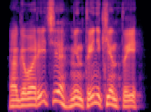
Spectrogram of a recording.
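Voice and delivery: ordinary delivery

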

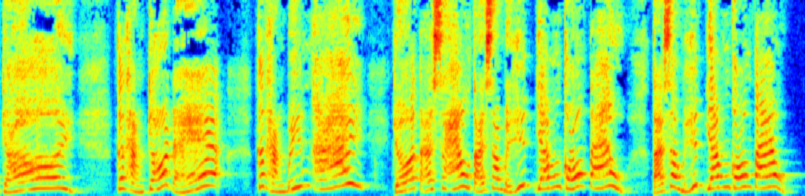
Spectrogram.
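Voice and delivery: put-on high, yelled, drunken, accusing tone. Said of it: "Ổng la làng lên".

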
